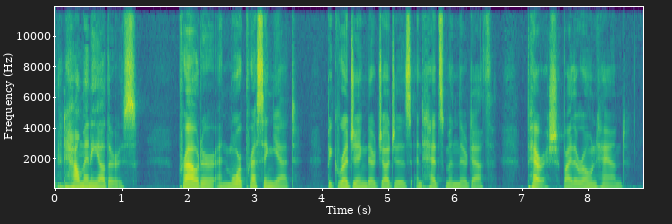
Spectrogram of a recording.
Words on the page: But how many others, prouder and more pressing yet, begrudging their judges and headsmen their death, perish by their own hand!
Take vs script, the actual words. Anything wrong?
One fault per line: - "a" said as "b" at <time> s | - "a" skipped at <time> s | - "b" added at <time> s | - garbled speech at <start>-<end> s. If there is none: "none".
- "But" said as "And" at 0.0 s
